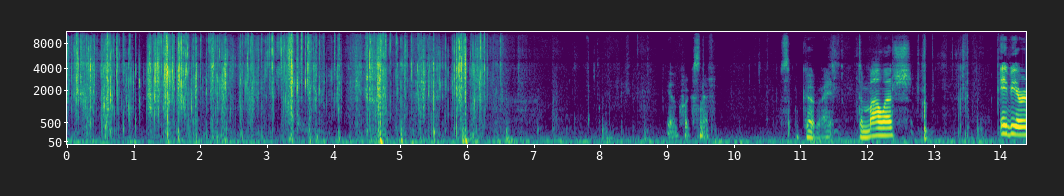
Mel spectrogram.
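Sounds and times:
card booster pack being torn open: 0.0 - 6.4
speech: 9.5 - 9.8, 11.1 - 12.8, 14.0 - 14.3.

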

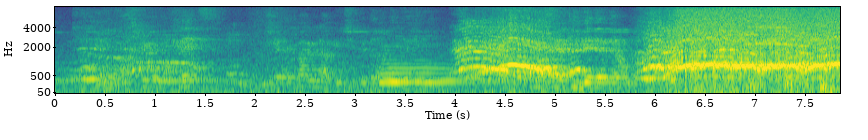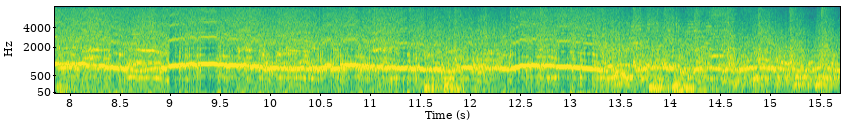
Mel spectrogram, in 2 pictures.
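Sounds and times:
speech: 2.4 - 3.5
children shouting: 4.0 - 5.2, 5.9 - 15.6.

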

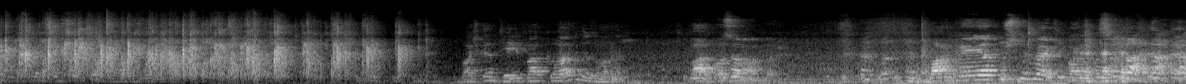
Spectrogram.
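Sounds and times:
audience applause: 0.0 - 4.3
speech: 4.8 - 11.8
laughter: 8.4 - 11.8.

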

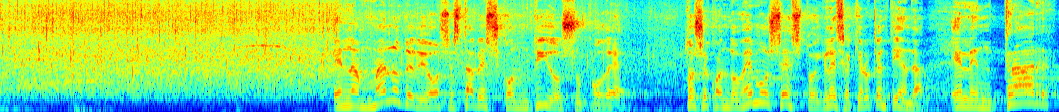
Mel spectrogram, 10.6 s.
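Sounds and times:
audience applause: 0.0 - 7.1
speech: 3.3 - 10.5.

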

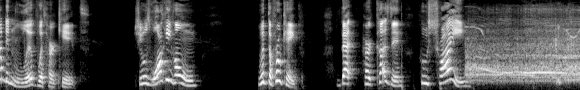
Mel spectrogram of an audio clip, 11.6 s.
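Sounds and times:
speech: 0.1 - 1.8, 2.7 - 4.0, 5.2 - 6.1, 6.8 - 9.6
crowd booing: 9.3 - 11.6.

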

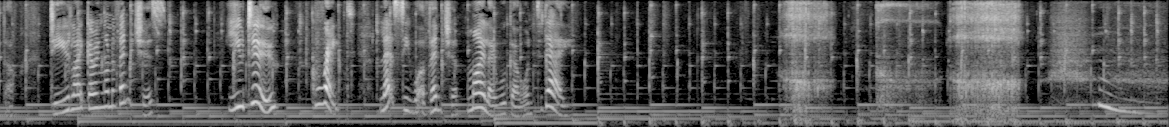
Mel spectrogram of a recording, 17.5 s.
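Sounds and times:
light music: 0.0 - 17.5
speech: 0.8 - 2.6, 3.5 - 8.7
snoring: 11.7 - 16.5.

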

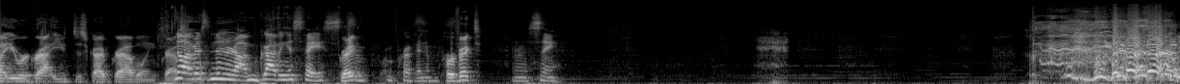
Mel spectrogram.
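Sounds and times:
speech: 0.0 - 5.7, 10.3 - 11.7
person imitating heavy, uncomfortable breathing of a terrified character: 5.8 - 10.4
laughter: 10.3 - 11.7.

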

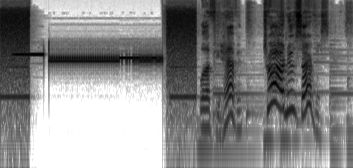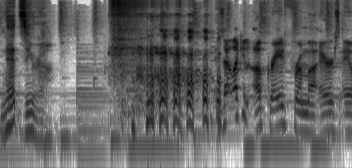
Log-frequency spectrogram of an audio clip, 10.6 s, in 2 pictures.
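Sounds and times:
fax machine tone: 0.0 - 3.0
speech: 3.0 - 6.1, 7.4 - 10.5
laughter: 6.9 - 8.8.

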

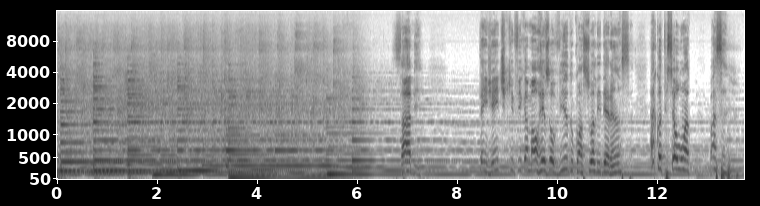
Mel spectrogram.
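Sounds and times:
audience applauding: 0.0 - 6.6
speech: 8.8 - 13.7.

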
